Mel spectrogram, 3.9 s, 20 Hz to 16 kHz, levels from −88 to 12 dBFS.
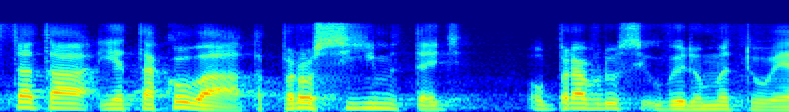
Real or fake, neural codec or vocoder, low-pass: fake; codec, 16 kHz, about 1 kbps, DyCAST, with the encoder's durations; 7.2 kHz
